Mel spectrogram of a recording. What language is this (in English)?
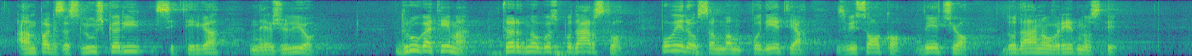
Slovenian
